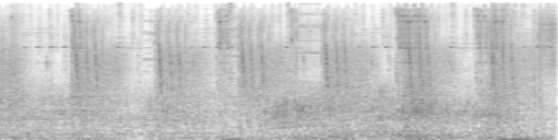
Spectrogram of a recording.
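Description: Spaceship weapons in the game Elite: Dangerous fire in a dense, continuous barrage of loud rapid bursts that swell and pulse throughout, with no pause.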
